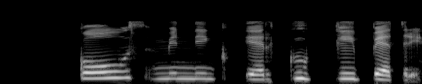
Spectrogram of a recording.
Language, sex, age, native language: Icelandic, male, 9, Icelandic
